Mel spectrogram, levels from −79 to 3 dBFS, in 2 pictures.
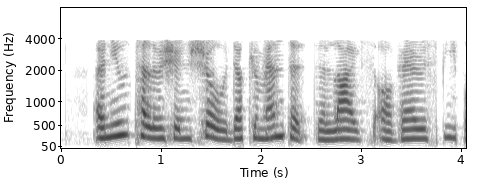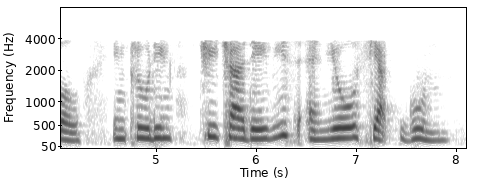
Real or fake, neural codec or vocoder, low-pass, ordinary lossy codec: real; none; 7.2 kHz; AAC, 16 kbps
